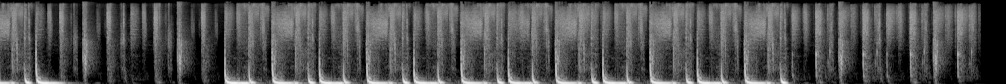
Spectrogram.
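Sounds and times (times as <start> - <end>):
hi-hats: 0.0 - 9.8.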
